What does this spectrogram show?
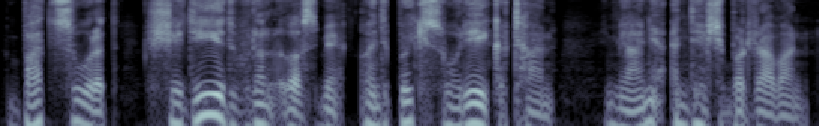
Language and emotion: Kashmiri, fearful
